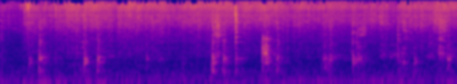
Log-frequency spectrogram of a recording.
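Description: Onions frying in a pan for kanda poha, a steady sizzle under repeated scraping stirs from a spatula, close and moderately loud with no voices.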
